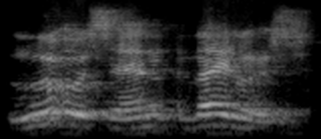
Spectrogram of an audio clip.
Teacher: you kind of put an N between two words that end and begin with vowels.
